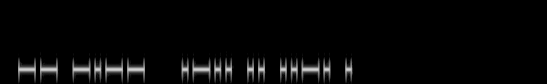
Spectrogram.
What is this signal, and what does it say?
Morse code, heard as a keyed tone, about 22 wpm, 700 Hz. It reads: MY LIFE
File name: practice / 22wpm / Sets of 7 Words - 22wpm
